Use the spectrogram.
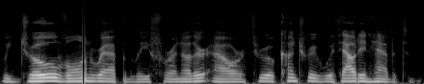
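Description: At 0.83 s a corrupt frame is muted: the decoder rejected one damaged frame and substituted silence, leaving a sudden 42 ms hole that shows as a blank vertical gap, fitting a single lost frame.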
